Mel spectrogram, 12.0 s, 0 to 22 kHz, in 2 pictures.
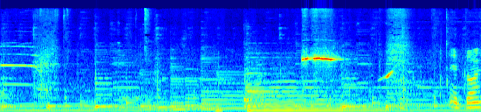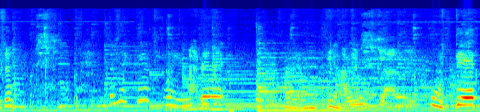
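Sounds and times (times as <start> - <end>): background music: 0.0 - 12.0
loud high whistle: 3.8 - 5.0
short upward whistle: 3.8 - 5.1.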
